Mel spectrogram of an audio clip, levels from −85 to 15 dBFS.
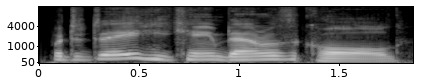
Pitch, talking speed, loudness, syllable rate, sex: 145 Hz, 255 wpm, -16 LUFS, 5.1 syllables/s, male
